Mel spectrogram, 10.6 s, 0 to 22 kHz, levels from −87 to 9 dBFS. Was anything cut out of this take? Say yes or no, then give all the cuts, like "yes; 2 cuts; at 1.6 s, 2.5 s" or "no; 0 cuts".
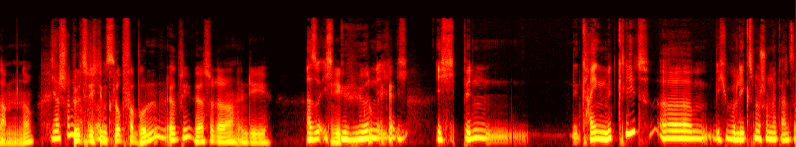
no; 0 cuts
